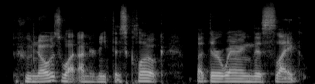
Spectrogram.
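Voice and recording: In a natural voice, a person reads the passage aloud.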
